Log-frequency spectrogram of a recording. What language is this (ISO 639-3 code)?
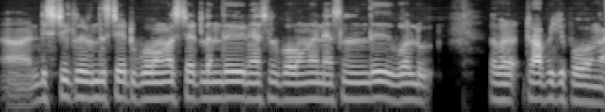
tam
